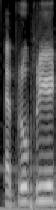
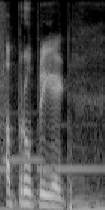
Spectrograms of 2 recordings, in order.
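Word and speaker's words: appropriate: एप्रोप्रिएट के 2 pronunciation prevalent है, प्रचलित है बहुत ज़्यादा। एक एप्रोप्रिएट और एक अप्रोप्रिएट।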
